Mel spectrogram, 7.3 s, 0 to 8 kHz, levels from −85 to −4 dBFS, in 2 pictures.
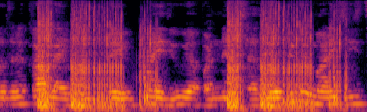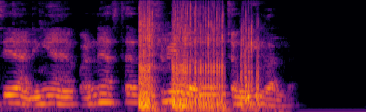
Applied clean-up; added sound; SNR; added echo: none; Fart; -3 dB; reverberation time 0.2 s.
